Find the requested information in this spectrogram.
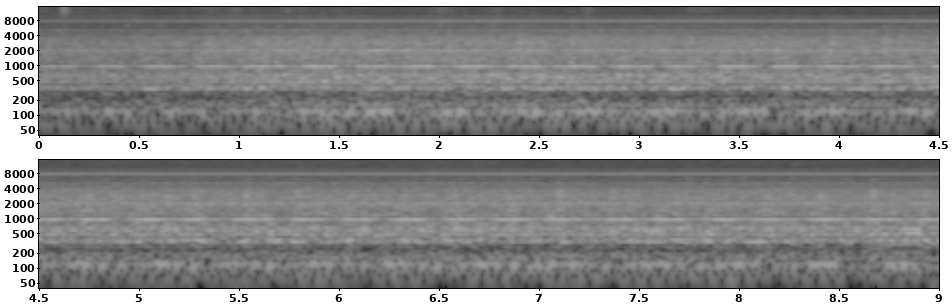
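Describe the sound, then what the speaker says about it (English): A manually hand-cranked milling machine cuts a mounting puck, giving a continuous, even mechanical hum and whir with a steady tonal drone and no breaks. "I'm just hand cranking it in now. I'm not using the auto feed."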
